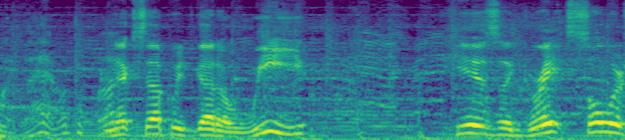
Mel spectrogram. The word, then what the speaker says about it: Wi: like a sun bison it's called weat we is a pronunciation spelling is wi so wait if that's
